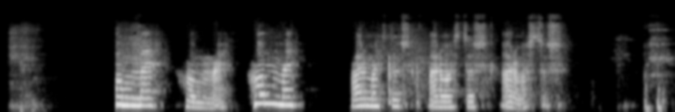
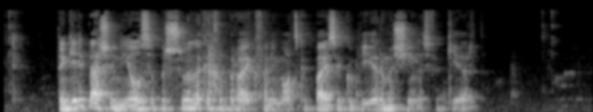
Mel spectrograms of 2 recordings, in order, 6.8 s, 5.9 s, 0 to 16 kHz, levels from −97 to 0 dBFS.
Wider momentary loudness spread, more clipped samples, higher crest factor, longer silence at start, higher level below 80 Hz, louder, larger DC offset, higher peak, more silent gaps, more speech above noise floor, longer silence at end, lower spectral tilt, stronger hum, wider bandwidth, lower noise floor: about the same, 16 LU vs 15 LU; neither; about the same, 18 dB vs 18 dB; first, 1.15 s vs 0.1 s; about the same, -60 dBFS vs -56 dBFS; first, -19 LUFS vs -23 LUFS; neither; first, -2 dBFS vs -6 dBFS; first, 3.38-3.43 s vs none; first, over 72 dB vs 43 dB; second, 0.1 s vs 1.2 s; about the same, -6.5 dB/octave vs -5.5 dB/octave; neither; second, 7.2 kHz vs 11.5 kHz; first, under -90 dBFS vs -66 dBFS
